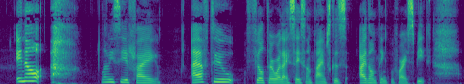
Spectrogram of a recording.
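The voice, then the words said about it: Portuguese-accented English. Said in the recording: “So the accent we're hearing is Portuguese, right? ... Yeah, it's from Portugal.”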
